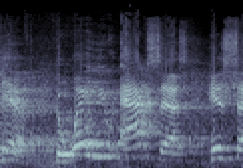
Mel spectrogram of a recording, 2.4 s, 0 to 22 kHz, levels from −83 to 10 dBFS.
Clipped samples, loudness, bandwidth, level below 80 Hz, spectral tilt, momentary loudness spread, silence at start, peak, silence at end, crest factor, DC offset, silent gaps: under 0.1%; -16 LUFS; 16 kHz; -52 dBFS; -2.5 dB/octave; 6 LU; 0 s; -2 dBFS; 0 s; 14 dB; under 0.1%; none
